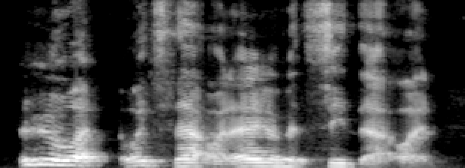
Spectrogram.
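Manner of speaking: ordinary talk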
